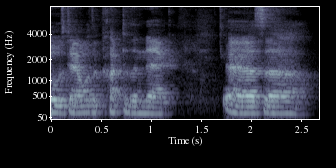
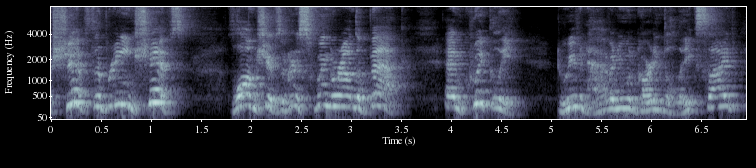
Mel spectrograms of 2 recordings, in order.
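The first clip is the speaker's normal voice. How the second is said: very high, loud frantic alarm; panicked shout; 10 semitones higher, 8 dB louder than usual. Acted. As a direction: scream the warning in a panic. Defender panics at ships.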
